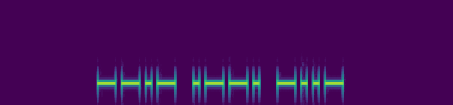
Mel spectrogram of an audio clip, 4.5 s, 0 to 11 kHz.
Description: Morse code, heard as a keyed tone, about 20 wpm, 700 Hz. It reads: QPX
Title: USA Call Sign Postfixes - 3 Letters 20wpm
